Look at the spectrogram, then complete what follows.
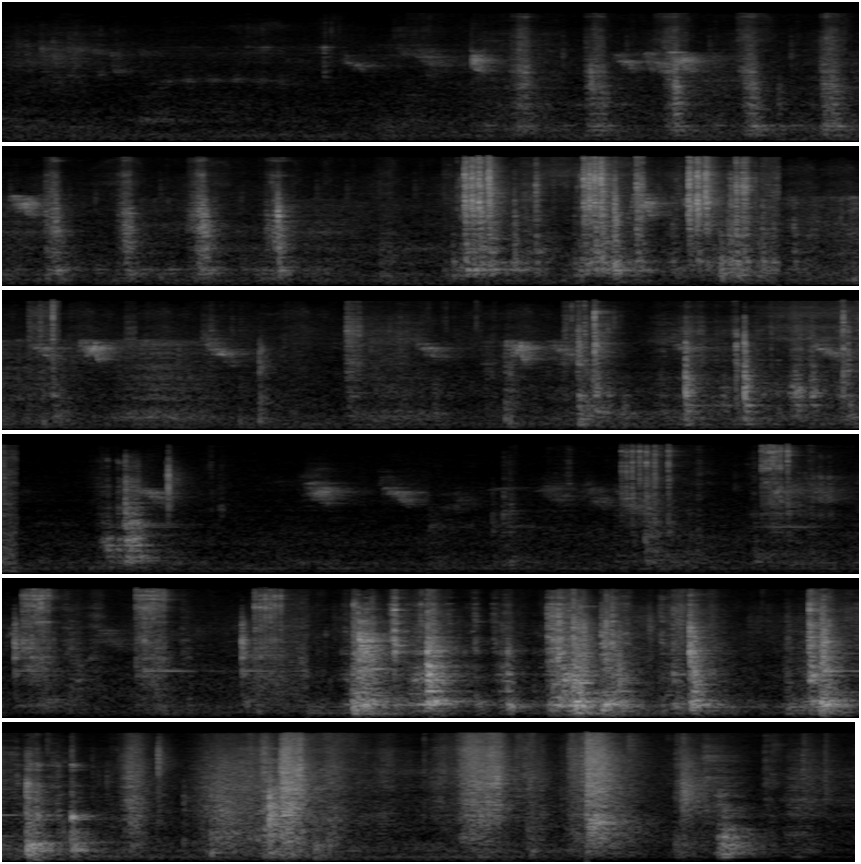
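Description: Ratchet wrench clicking in quick runs while nuts on a motorcycle engine are loosened, with scattered metallic clinks of parts being handled; the clicking is loudest in the second half.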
